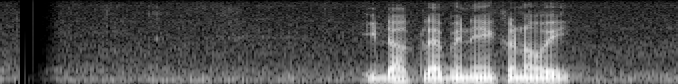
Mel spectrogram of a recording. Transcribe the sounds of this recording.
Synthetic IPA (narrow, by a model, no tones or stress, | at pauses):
iɖaklæbeneːkənoʋej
